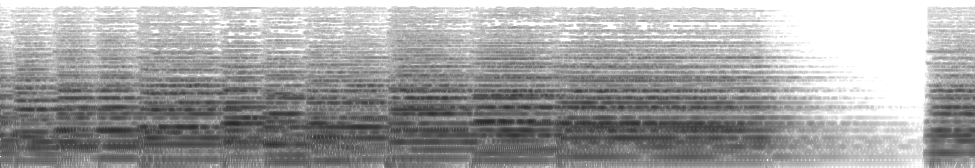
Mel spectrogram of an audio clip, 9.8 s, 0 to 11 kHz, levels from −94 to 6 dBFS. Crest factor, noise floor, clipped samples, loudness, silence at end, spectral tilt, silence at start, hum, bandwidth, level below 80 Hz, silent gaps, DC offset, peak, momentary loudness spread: 16 dB; -66 dBFS; under 0.1%; -16 LUFS; 0 s; -6 dB/octave; 0 s; none; 9.8 kHz; -46 dBFS; none; under 0.1%; -2 dBFS; 7 LU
